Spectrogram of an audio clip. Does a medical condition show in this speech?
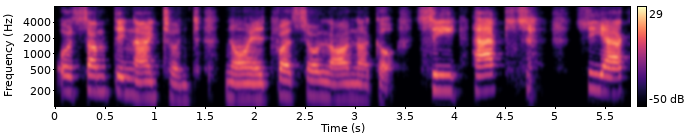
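Yes: cerebral palsy; from birth, involves cerebrum and cerebellum, not expected to walk, now walks with concentration, affects balance and coordination; affects speech.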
